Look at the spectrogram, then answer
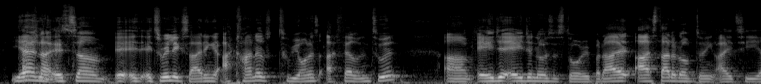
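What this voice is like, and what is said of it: Mixed Indian-Australian accent. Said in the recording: “I'm full purebred Indian. I moved to Australia when I was 11, hence why my accent is this weird fucked up mess of God knows what.”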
